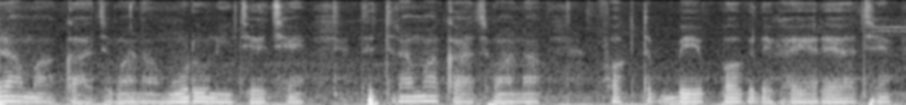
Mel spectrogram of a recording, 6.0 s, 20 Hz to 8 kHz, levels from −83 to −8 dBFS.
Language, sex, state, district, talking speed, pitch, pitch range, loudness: Gujarati, male, Gujarat, Valsad, 130 wpm, 115 Hz, 110-120 Hz, -21 LUFS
